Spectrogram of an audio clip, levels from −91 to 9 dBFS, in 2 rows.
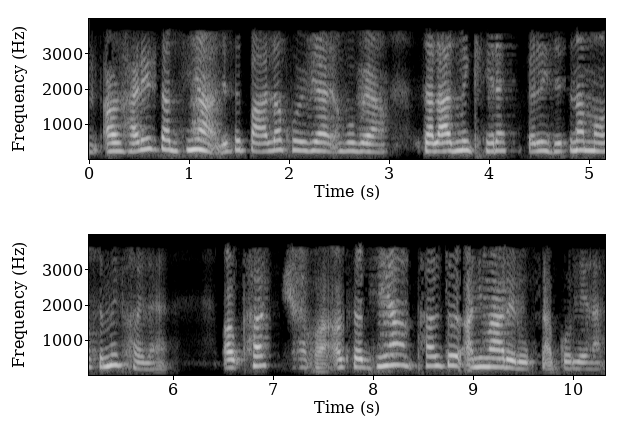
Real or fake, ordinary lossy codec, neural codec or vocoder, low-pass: fake; AAC, 16 kbps; codec, 16 kHz in and 24 kHz out, 0.9 kbps, LongCat-Audio-Codec, fine tuned four codebook decoder; 3.6 kHz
